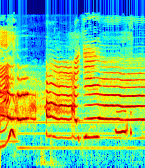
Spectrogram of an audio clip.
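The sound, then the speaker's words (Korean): A baby girl cries loudly in long, high-pitched wails, three sustained bursts separated by short breathy pauses, with no other voices. “아 울지마 울지마 왜 이렇게 울어 울지마 울지마 울지마”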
